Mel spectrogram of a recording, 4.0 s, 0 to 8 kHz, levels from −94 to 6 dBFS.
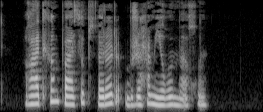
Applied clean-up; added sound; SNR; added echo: none; none; none; none.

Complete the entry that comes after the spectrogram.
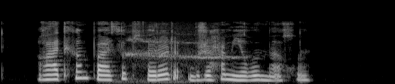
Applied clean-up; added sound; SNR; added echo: none; Car; 17 dB; none.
